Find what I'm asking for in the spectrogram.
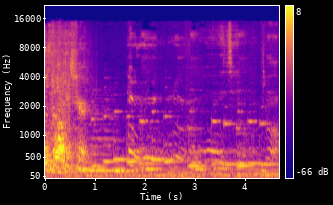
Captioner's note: grumbling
